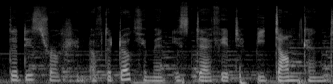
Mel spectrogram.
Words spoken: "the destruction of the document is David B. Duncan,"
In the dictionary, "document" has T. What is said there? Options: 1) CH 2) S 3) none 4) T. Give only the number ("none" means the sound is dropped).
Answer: 4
